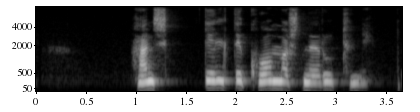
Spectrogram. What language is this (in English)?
Icelandic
